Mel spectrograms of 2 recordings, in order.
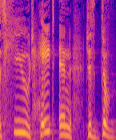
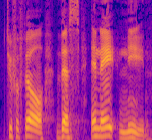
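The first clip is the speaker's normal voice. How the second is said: normal talking voice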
